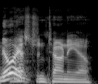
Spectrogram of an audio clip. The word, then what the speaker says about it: Mastrantonio: Mastrantonio.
